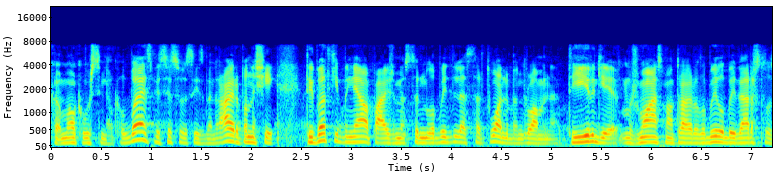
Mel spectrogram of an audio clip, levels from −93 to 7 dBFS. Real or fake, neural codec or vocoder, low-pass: fake; codec, 16 kHz, 2 kbps, FunCodec, trained on LibriTTS, 25 frames a second; 7.2 kHz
